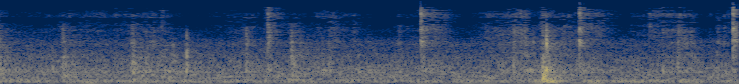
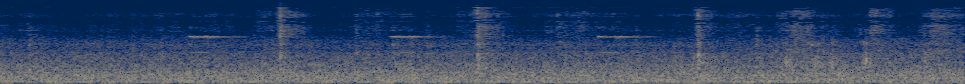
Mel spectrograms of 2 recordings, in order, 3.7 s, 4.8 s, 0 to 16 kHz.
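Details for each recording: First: Canon Maxify GX4070 automatic document feeder, about a year old, makes light, uneven mechanical clicks from its paper detector at startup but no confirming beep; it fails to detect the loaded A4 sheet for 8–16 minutes after power-on. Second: Canon MAXIFY GX4070 printer about a year old, whose automatic document feeder fails to detect paper for minutes after power-on; paper fed from the other input instead: short high beeps about a second apart over light feed clicks; paper detected normally.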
